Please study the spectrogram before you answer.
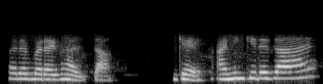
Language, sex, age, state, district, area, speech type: Goan Konkani, female, 18-30, Goa, Tiswadi, rural, conversation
